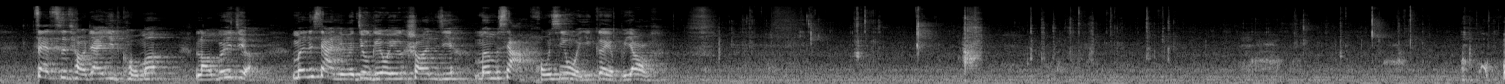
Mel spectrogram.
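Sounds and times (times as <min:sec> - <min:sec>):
low steady hum: 0:00.0 - 0:15.0
person chewing food: 0:07.1 - 0:15.0.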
